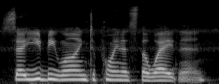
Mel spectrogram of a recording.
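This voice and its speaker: A clear, smooth voice for a plucky, determined girl, played by a young woman. She is plain-spoken and folksy, in the style of an amateur radio play. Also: mid-range voice, fairly even intonation, fairly quick, darkish tone, lightly acted, low-quality recording. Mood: resolute. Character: plucky, determined red-haired girl, older sister.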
